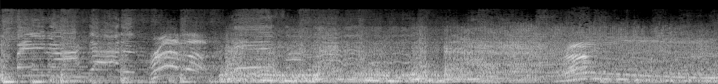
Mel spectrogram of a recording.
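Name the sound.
car engines revving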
